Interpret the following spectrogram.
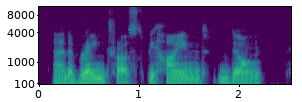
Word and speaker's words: Deng: There were a bunch of guys and a brain trust behind Deng. The actual pronunciation is Dong.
